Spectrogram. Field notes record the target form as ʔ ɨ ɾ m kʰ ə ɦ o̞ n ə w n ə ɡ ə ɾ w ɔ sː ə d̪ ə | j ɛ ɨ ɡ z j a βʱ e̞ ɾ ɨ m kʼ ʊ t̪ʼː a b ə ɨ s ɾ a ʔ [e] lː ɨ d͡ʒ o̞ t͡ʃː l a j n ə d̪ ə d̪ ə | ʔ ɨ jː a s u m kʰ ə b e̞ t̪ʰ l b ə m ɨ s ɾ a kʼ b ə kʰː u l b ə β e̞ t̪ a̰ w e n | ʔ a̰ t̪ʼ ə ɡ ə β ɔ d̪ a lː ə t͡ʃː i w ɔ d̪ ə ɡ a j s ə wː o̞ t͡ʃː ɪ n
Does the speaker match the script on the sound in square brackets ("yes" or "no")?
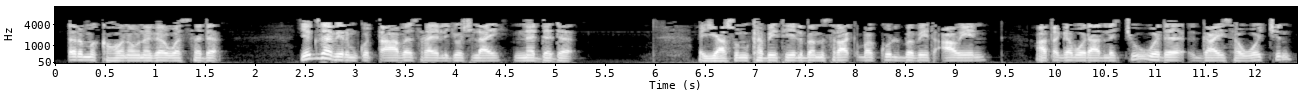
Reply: yes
